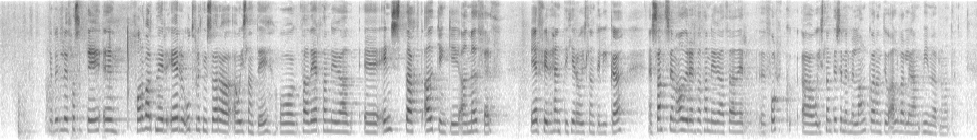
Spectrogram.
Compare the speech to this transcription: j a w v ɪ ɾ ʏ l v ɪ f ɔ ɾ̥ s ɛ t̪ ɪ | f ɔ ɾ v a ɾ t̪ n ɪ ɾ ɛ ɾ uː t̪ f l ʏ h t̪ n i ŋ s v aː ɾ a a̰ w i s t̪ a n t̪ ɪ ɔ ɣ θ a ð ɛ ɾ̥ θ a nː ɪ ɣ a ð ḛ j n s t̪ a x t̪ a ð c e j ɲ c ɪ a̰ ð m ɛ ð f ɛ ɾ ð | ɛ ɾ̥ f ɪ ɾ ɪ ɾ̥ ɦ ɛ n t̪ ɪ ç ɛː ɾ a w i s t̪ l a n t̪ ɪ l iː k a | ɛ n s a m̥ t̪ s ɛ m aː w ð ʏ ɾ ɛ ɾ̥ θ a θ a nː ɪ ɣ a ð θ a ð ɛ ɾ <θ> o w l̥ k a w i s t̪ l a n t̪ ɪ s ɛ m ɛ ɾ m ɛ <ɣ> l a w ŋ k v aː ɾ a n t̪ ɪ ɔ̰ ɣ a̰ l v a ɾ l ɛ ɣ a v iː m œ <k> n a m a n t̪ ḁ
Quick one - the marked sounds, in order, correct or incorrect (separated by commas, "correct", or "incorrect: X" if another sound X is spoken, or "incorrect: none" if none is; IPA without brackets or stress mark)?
incorrect: f, incorrect: ð, incorrect: p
